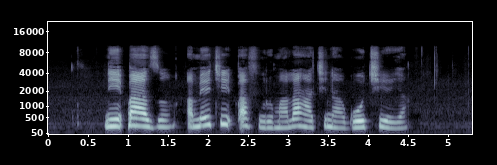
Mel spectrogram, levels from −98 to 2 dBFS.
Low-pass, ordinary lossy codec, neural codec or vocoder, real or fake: 9.9 kHz; AAC, 64 kbps; none; real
